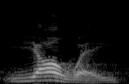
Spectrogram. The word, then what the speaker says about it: Yahweh: Well, when it's all capital letters, this is the personal name of God. YHWH. We pronounce it Yahweh.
